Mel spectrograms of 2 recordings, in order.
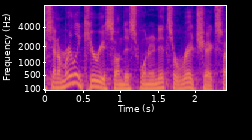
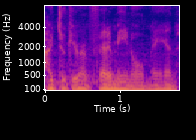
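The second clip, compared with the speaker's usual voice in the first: hushed whisper, lower and quieter; 3 semitones lower, 7 dB quieter than usual. Choosing a line to say to a sleeping man: whispering. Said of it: "I'm gonna whisper".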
